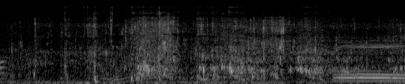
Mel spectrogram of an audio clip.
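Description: A strong clear-river current rushes and trickles steadily with splashy bursts, fairly close, while people talk faintly over it and a brief engine hum appears near the end.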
